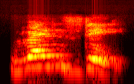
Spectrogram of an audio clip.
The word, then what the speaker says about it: Wednesday: Now see note the dropped syllable. The whole syllable has been dropped. Ne. Okay. So we say Wednesday. It's like nobody says witness day. Nobody says Wednesday. It's Wednesday. Okay, this is the right pronunciation.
